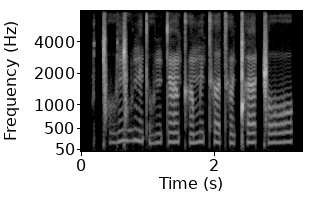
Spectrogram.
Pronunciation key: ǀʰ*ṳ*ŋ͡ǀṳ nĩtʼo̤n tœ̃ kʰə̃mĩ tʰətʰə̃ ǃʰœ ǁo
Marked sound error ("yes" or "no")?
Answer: yes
